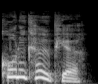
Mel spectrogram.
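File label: "cornucopia", British English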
